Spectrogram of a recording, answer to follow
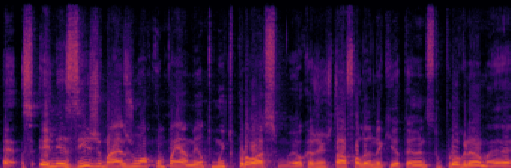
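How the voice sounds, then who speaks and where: Very fast and high-pitched, a man speaks with ordinary pitch variation. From southern Minas Gerais, Brazil. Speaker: sports journalist. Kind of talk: TV talk show interview.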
